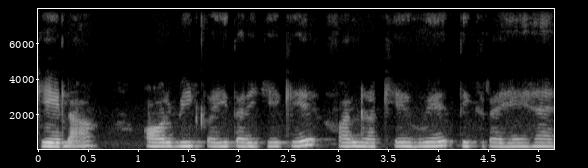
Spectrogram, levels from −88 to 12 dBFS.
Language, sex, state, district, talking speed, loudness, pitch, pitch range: Hindi, female, Chhattisgarh, Sukma, 140 wpm, -19 LUFS, 210 Hz, 205-215 Hz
